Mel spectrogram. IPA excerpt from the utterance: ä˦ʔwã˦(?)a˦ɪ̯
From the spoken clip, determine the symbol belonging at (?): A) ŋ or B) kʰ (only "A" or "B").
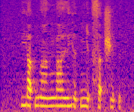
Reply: A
